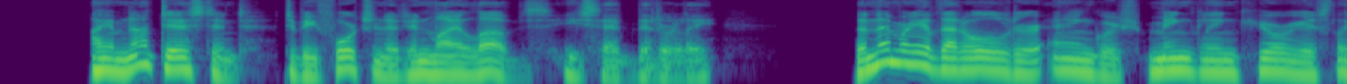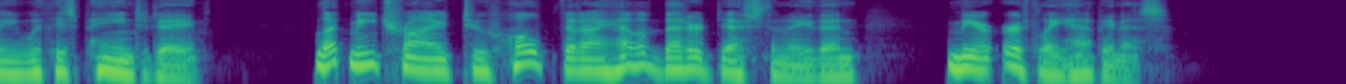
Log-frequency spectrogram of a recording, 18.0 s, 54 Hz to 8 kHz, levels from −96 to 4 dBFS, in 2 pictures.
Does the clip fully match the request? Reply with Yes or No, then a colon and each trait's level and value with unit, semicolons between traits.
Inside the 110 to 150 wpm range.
Yes: average, 145 wpm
